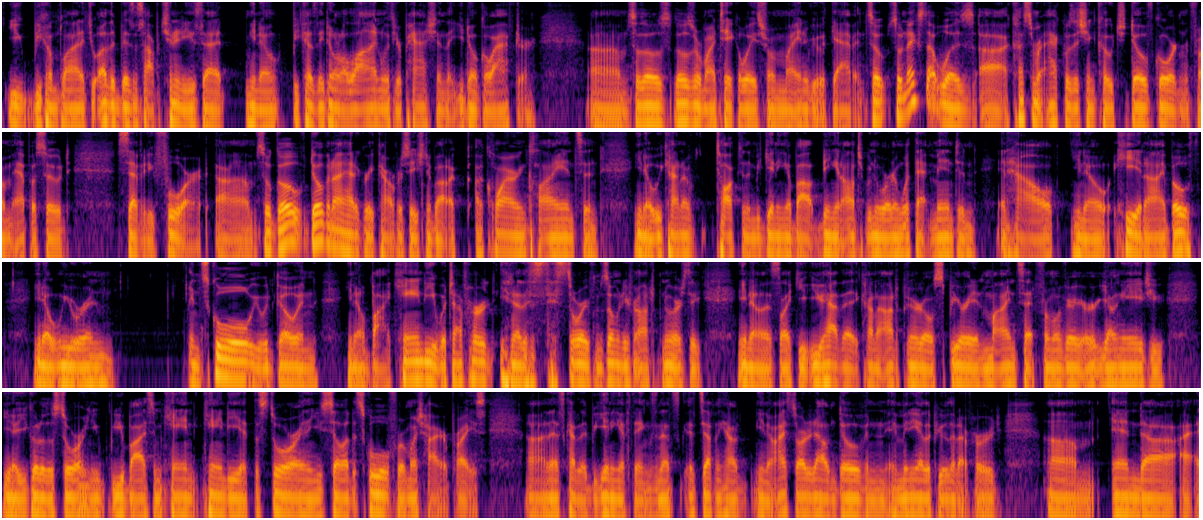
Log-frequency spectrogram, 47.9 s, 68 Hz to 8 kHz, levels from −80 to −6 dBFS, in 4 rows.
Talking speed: 250 wpm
